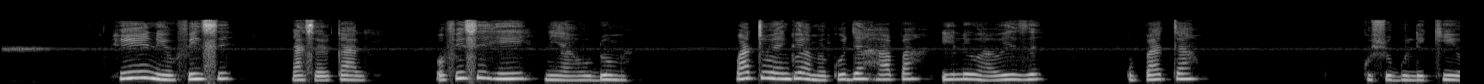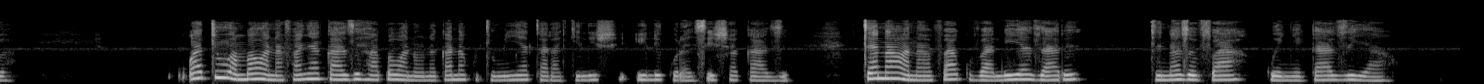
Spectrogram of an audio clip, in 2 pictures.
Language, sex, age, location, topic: Swahili, female, 25-35, Nakuru, government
